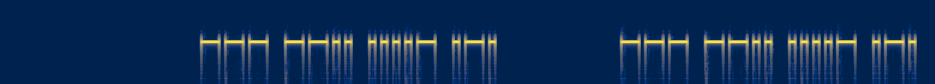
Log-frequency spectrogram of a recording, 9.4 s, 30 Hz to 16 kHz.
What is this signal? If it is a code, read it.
Morse code, heard as a keyed tone, about 20 wpm, 700 Hz. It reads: OZ4R OZ4R
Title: DXCC-100 Call Signs - 4 Characters - Repeated 2x - 20wpm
